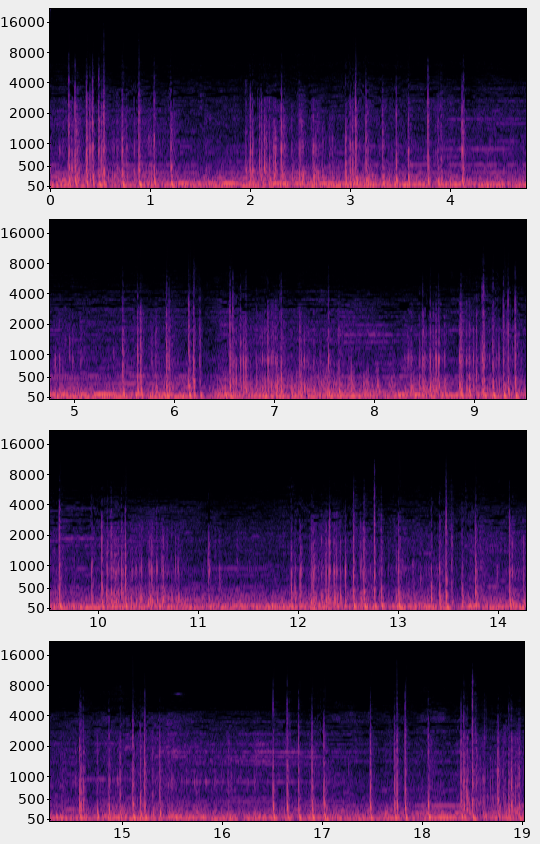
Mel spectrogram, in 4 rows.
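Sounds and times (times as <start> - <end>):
fireworks bursting and crackling: 0.0 - 19.0
music playing: 0.0 - 19.0.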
